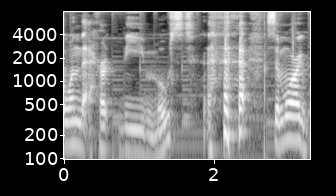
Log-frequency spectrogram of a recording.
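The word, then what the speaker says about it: Simorgh: that hurt the most simorik bird uh of sovereign sovereignty i believe is how you say it so of course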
